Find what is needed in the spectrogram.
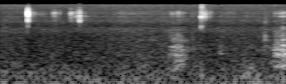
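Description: A few faint, light clicks of glass beads and crystals as a hand-held beaded brooch is turned in the fingers, with a soft rustle of handling.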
